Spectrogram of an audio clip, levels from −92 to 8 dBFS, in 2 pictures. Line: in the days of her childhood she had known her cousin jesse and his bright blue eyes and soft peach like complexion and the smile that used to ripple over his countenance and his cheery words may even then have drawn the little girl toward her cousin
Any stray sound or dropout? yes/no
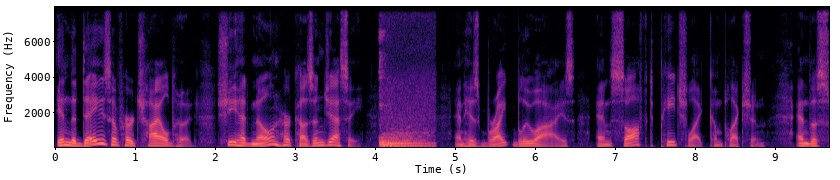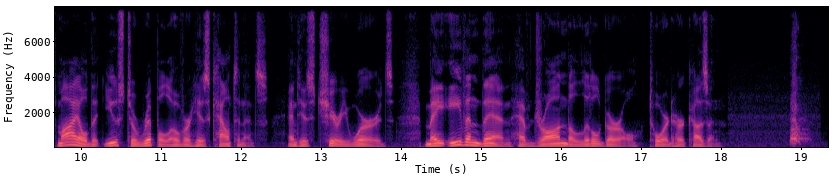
yes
